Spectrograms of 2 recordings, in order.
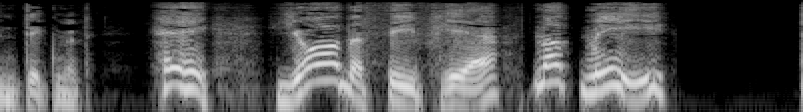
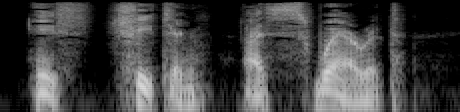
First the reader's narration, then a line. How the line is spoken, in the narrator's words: he muttered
